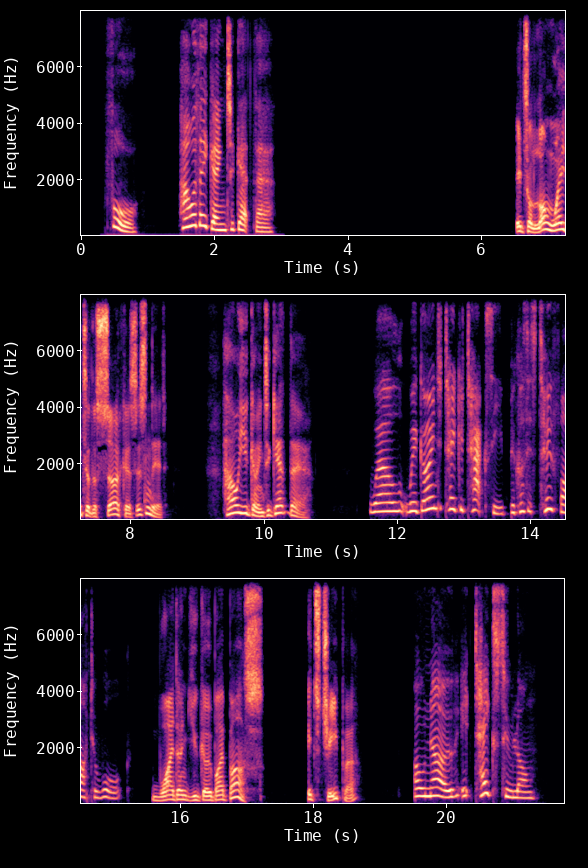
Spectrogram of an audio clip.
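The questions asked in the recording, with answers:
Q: How are they going to get there?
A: by taxi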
